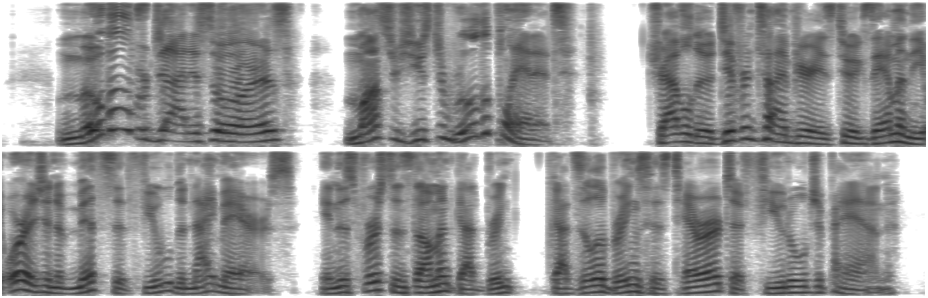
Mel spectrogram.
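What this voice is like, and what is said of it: Comedic put-on reading voice. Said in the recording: “in a comedic voice”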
